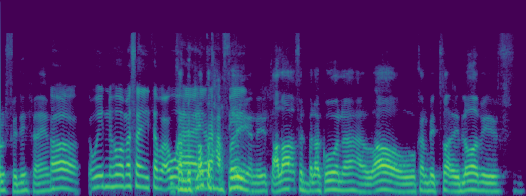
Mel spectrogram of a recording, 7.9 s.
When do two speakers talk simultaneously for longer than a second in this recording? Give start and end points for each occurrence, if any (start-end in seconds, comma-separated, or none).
2.5-3.9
